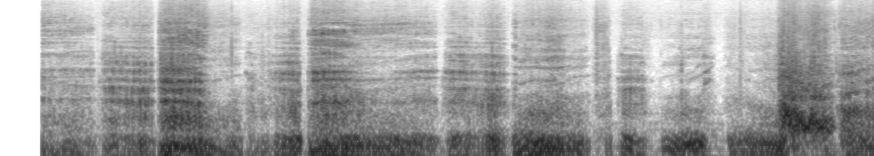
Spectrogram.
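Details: Tiger roaring in a series of deep, rough bursts with strong low rumble, separated by short gaps, the final burst harsher and higher.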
